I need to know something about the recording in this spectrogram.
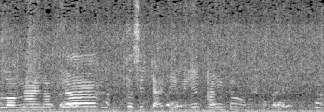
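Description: Steady low rumble of a vehicle's engine and tyres on a wet road, heard inside the cabin while driving. A person's voice sounds over it in the first second or so and in snatches after.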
